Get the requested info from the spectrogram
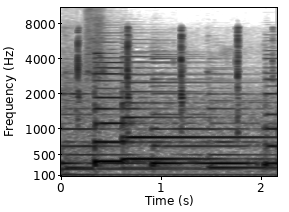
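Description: Gentle background score of held notes that shift in pitch, with a light ticking about twice a second.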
